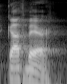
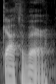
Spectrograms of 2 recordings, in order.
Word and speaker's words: Gaothdobhair: Gaothdobhair. Like, she said it almost in 2 syllables, while I'm saying it in several. Gaothdobhair. Gaothdobhair.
